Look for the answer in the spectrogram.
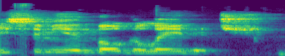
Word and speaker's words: Semyon Mogilevich: So that would be Semyon Mogilevich.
